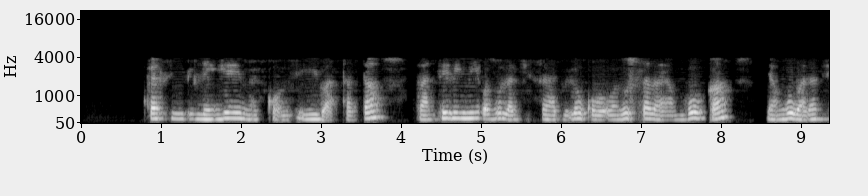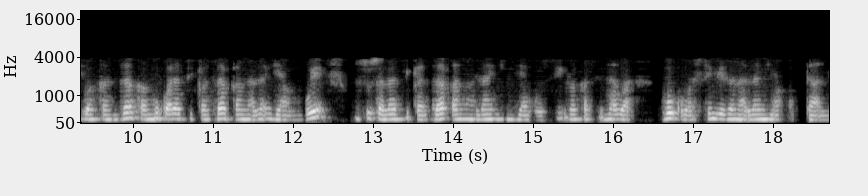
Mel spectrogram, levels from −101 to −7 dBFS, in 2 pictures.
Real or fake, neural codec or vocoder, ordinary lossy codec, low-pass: fake; codec, 16 kHz, 4 kbps, FunCodec, trained on LibriTTS, 50 frames a second; AAC, 16 kbps; 7.2 kHz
